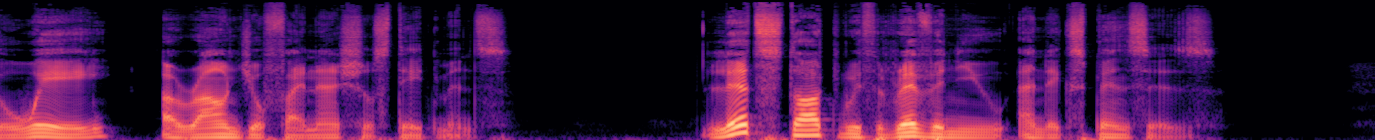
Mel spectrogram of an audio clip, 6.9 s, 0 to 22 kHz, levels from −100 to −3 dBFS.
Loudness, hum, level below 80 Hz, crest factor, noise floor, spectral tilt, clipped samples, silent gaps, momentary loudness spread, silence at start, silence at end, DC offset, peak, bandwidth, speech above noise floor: -24 LUFS; none; -42 dBFS; 22 dB; -77 dBFS; -5.5 dB/octave; under 0.1%; none; 21 LU; 0 s; 0.85 s; under 0.1%; -4 dBFS; over 20 kHz; 53 dB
